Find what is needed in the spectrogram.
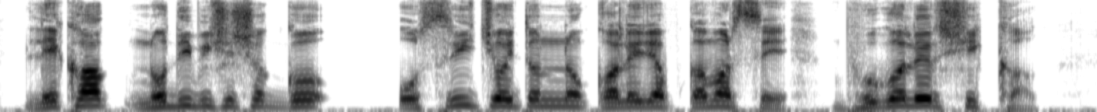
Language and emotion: Bengali, neutral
